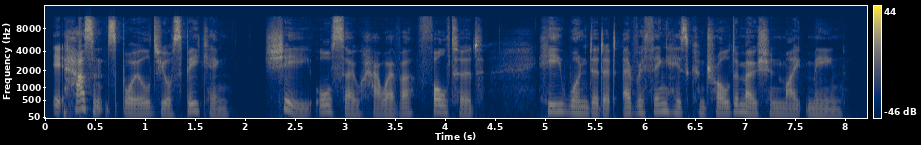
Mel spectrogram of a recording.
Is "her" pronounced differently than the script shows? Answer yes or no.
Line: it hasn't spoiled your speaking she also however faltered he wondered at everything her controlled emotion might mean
yes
